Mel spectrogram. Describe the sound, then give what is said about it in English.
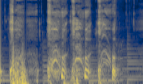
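Throat clearing: a few harsh, rasping bursts in quick succession, loud and alone, with short gaps between them. “Sorry about that. I had something in my throat.”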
